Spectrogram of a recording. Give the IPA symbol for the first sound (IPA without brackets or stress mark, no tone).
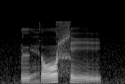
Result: lʲ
